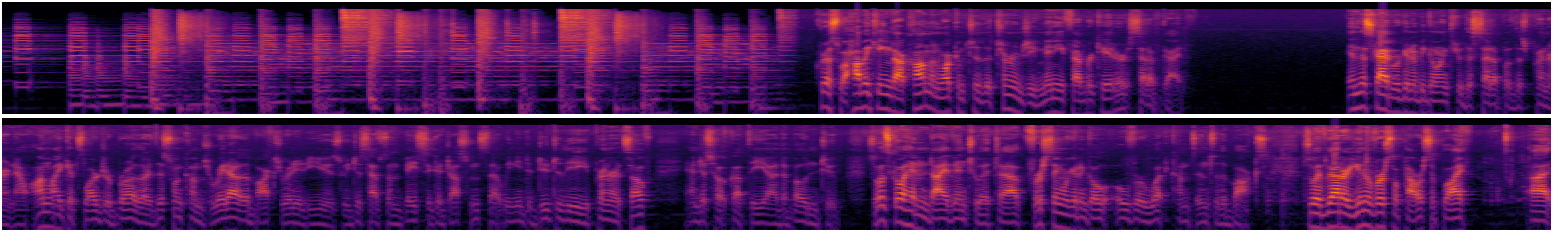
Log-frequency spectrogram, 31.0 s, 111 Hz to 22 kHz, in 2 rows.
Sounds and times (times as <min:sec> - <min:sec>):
Speech: 0:08.2 - 0:11.9, 0:13.4 - 0:30.9.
